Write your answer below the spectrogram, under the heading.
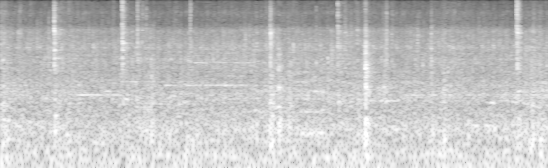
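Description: A steel spoon stirs a thick chicken curry in a steel kadai, giving about five sharp clinks of metal on the pan over the steady sound of the curry cooking on the gas burner.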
